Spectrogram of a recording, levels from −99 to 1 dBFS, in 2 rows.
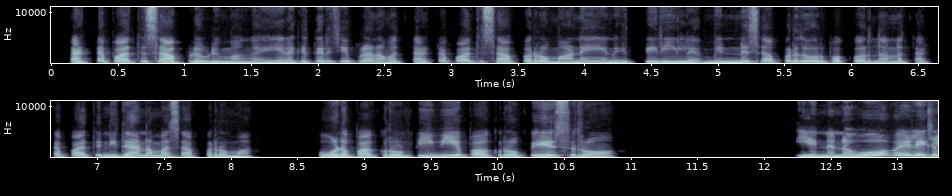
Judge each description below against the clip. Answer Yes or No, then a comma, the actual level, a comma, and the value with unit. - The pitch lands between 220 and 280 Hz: No, high, 210 Hz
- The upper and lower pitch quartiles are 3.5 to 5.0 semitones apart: No, average, 2.8 semitones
